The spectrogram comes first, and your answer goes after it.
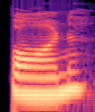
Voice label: "ponn", Punjabi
